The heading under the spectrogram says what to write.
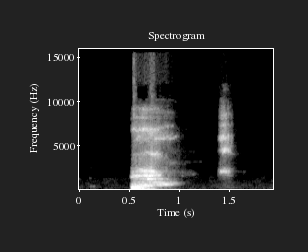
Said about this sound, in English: I've been coughing for some time, so I'm a bit late.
